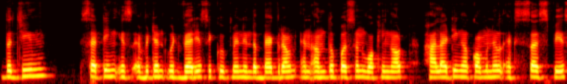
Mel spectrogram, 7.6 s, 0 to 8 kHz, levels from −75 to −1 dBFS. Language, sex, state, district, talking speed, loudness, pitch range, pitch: English, male, Assam, Kamrup Metropolitan, 165 wpm, -17 LUFS, 165-175 Hz, 170 Hz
